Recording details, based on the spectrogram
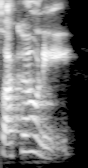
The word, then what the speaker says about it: Saucony: It's called, it's S-A-U-C-O-N-Y. – Yeah, I wouldn't know how to pronounce that. – Okay, well, most people think it's Saucony, but it's Saucony.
